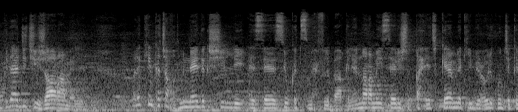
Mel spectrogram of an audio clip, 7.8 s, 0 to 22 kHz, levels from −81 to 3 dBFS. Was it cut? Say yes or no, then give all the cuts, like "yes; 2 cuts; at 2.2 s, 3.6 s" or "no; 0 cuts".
no; 0 cuts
